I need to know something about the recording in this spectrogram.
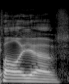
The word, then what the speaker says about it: Poilievre: We talked about the conservative leaders' challenges and the situation, and I still can't pronounce his name. He's trying not to. PP. Pierre Poilievre.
